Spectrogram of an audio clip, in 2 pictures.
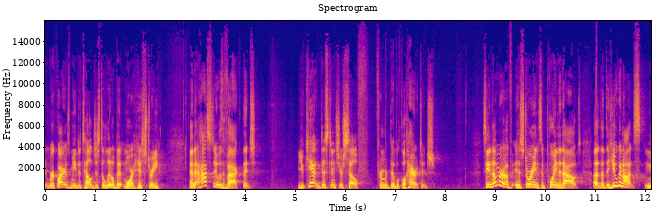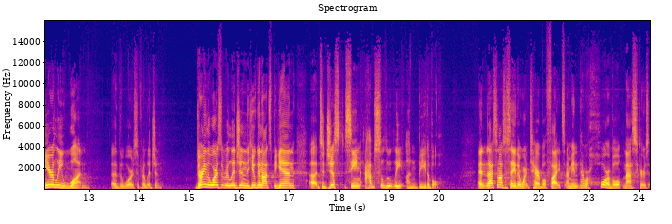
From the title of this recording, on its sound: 2023 Fall Conference Talk #1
